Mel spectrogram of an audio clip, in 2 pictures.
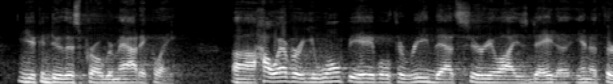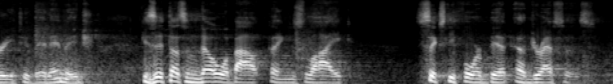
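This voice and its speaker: At a moderate pace, a man talks with fairly even intonation over light background noise. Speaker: conference presenter. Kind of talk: technical talk. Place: hall.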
